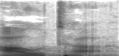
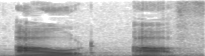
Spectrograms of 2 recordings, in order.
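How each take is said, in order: First: The two words blend into one reduced word. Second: Both words are said fully and separately. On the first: "इसके pronunciation outa" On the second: "the second last word is out of"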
